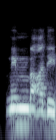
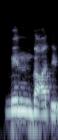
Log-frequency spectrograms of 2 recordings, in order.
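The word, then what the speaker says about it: مِنْ بَعْدِ: The noon will be changed into mim, and it will be pronounced like mim ba'di, not min ba'di.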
